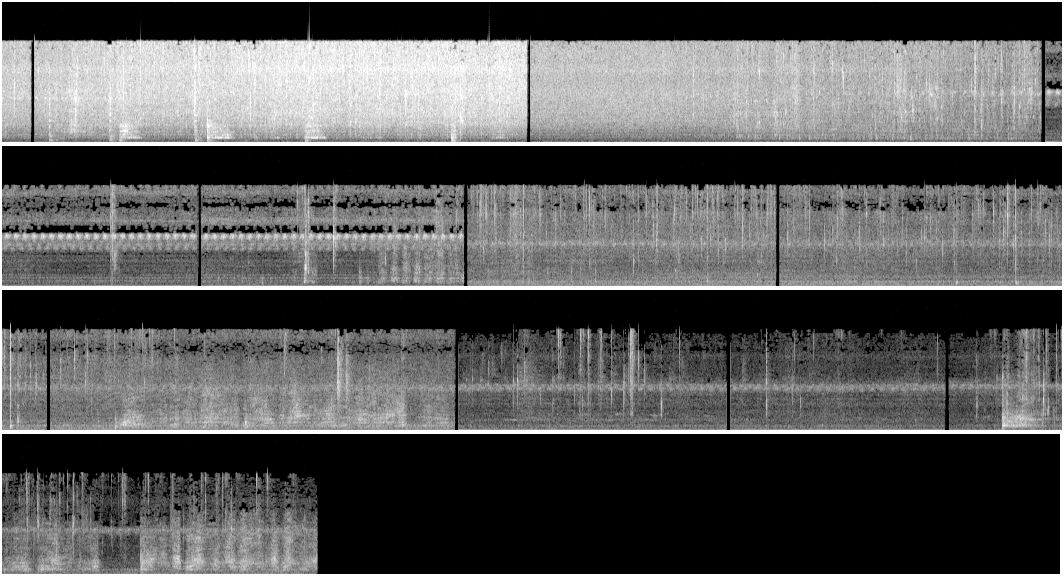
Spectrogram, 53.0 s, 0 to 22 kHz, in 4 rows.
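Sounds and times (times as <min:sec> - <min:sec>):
sauce bubbling: 0:00.0 - 0:13.0, 0:16.8 - 0:43.7.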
